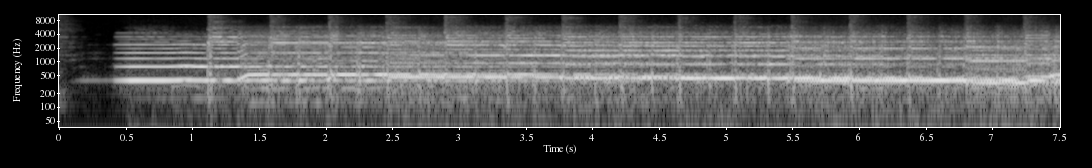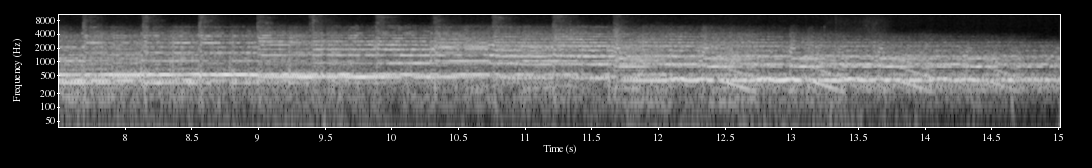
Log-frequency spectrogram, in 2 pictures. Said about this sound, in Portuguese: Isso daí, assim, na, uh, sei lá, eu, eu para mim hoje tocar sem reverb depende da música, né? Obviamente. Mas se tu colocar um, um drive e um reverb ali, já fica, nossa, fica lindo, cara.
